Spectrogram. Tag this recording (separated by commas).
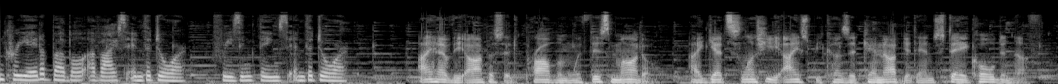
Speech synthesizer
